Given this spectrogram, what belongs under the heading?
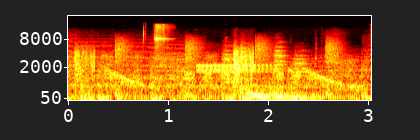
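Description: Rapid automatic weapon fire in a video game, triggered by the auto-fire function of a Funlabs Firefly controller on Nintendo Switch, a dense continuous rumble of shots with booming low impacts lasting throughout.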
